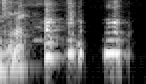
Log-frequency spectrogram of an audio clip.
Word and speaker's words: Chonco: Chonco.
